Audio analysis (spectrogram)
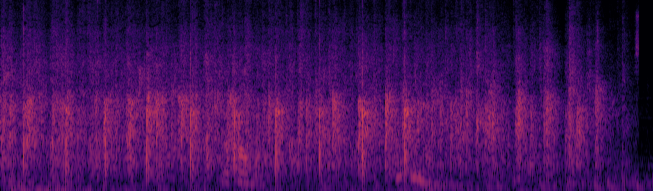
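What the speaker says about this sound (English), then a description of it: "let's give a round of applause for" A room audience gives a round of applause at a talk event, steady crisp clapping at moderate volume that tapers off, with a brief spoken thanks heard over it.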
